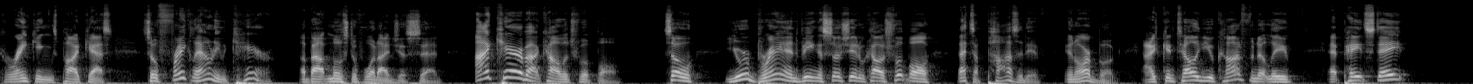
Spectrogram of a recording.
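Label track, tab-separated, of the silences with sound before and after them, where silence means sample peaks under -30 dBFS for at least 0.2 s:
1.160000	1.460000	silence
2.690000	3.020000	silence
4.360000	4.750000	silence
6.120000	6.660000	silence
6.910000	7.280000	silence
9.280000	9.590000	silence
10.370000	10.680000	silence
11.120000	11.450000	silence
12.900000	13.300000	silence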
